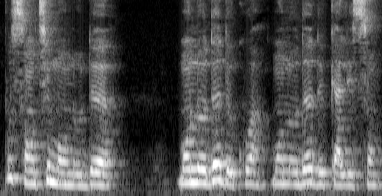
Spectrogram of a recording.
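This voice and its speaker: A woman's voice: medium pitch, fairly even intonation, moderate pace, dark tone. A woman, ranting defiantly and taunting her critics on a Facebook live video. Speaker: social media livestreamer.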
